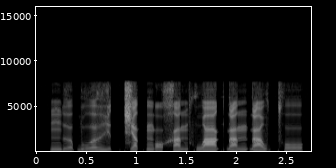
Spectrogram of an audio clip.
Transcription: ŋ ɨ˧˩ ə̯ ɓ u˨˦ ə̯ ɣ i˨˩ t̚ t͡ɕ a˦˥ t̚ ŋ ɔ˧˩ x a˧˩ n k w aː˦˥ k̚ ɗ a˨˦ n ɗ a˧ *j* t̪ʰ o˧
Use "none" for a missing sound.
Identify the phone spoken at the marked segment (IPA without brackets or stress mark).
w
